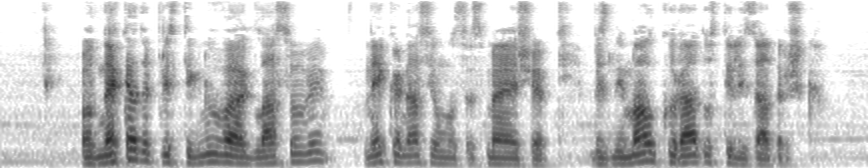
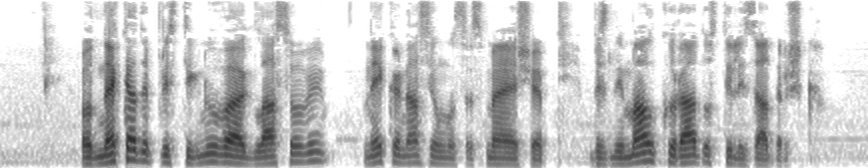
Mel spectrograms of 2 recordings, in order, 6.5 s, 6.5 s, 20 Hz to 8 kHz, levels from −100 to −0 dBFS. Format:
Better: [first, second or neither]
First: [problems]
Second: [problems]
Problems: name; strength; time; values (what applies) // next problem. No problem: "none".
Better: second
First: room echo; dies away in 0.3 s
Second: none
